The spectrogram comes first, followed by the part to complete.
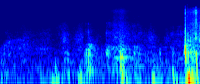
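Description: Faint scattered rustling, then a single sharp knock just before the end, taken for someone bumping their head.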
